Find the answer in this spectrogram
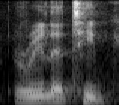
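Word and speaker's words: relative: কি মানে রিলেটিভ রিলেটিভ, এখানে টির উচ্চারণ কী হবে? টি টি টি লেখা কিন্তু উচ্চারণ হবে ঠিক, রিলেটিভ।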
